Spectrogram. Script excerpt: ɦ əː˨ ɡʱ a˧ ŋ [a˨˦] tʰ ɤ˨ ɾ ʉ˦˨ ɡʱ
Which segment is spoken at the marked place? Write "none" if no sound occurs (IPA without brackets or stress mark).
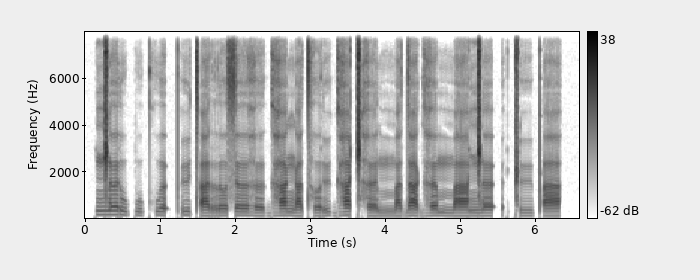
a˨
